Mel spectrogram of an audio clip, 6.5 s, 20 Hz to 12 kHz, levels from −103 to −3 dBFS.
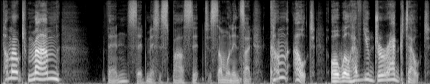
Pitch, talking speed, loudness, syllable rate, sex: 140 Hz, 175 wpm, -23 LUFS, 5.0 syllables/s, male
